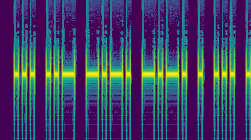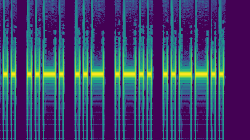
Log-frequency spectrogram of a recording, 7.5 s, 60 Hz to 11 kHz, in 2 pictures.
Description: Morse code, heard as a keyed tone, about 19 wpm, 700 Hz. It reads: SUCCESSFUL?
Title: A Sound Of Thunder 20wpm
